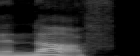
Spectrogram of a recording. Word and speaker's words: enough: day I'll even understand why G can sound like f in enough the mysteries of English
